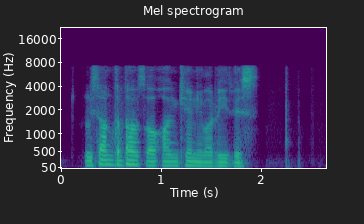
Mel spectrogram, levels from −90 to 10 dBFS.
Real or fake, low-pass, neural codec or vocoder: fake; 7.2 kHz; codec, 16 kHz, 0.8 kbps, ZipCodec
